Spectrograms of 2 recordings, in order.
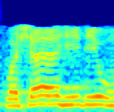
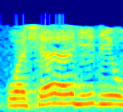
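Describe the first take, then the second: Both takes have the same delivery.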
